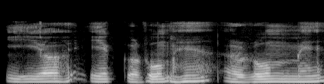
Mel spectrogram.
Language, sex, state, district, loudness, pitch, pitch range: Hindi, male, Bihar, Patna, -18 LUFS, 130 Hz, 125-135 Hz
